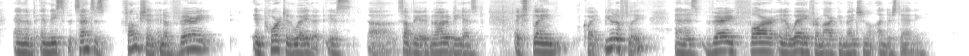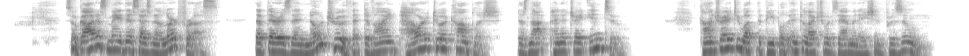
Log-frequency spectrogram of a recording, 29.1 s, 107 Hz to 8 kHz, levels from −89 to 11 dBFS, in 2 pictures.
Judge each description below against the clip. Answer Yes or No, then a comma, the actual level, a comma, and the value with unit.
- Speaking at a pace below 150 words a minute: Yes, average, 140 wpm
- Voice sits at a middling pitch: Yes, medium, 145 Hz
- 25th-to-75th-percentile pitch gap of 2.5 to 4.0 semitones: Yes, average, 2.9 semitones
